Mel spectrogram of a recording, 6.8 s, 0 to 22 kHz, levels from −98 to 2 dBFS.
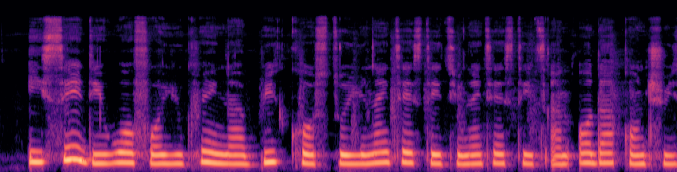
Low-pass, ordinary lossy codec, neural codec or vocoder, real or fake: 14.4 kHz; none; none; real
